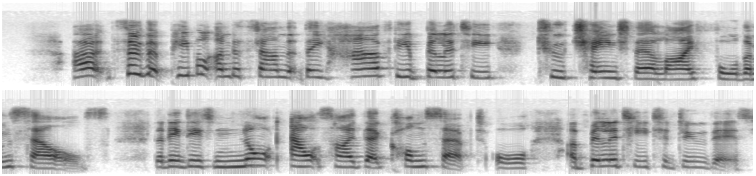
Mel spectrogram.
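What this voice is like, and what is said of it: British accent. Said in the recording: “British! ... I'm British, yes ... I love your accent”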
